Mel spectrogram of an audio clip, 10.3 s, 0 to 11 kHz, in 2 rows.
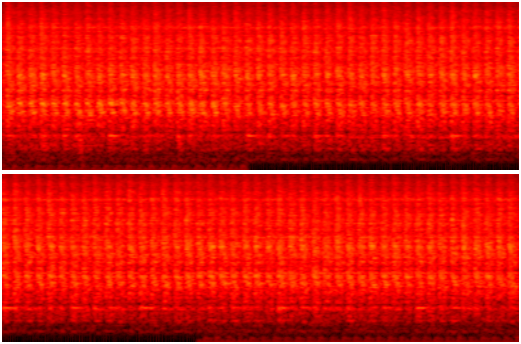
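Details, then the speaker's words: Nissan Patrol diesel, first start after fitting an upgraded 11mm boost-compensated injector pump, primed: steady rhythmic cranking at about three compression pulses a second without catching; owner feared the timing was wrong. "now as you can imagine I was a little bit nervous that the car didn't want to start straight away I thought I might have sted Ed up the timing or something"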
